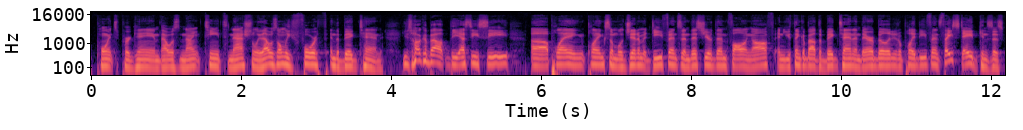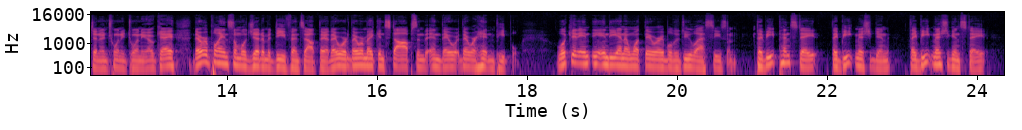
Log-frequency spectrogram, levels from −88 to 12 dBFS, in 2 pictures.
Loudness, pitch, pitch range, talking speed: -22 LUFS, 120 Hz, 110-135 Hz, 240 wpm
